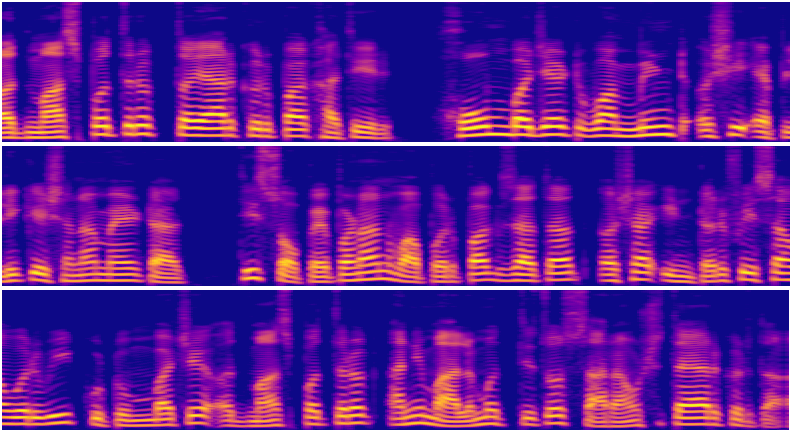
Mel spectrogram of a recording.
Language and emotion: Goan Konkani, neutral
